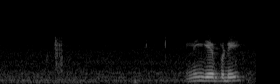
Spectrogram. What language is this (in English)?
Tamil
